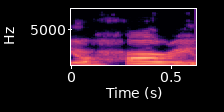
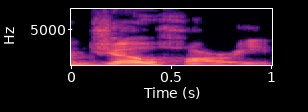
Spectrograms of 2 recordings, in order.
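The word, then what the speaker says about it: Johari: tool to you uh the yohari window it stands uh or joe hari excuse me and it's spelled j-o-h-a-r-i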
